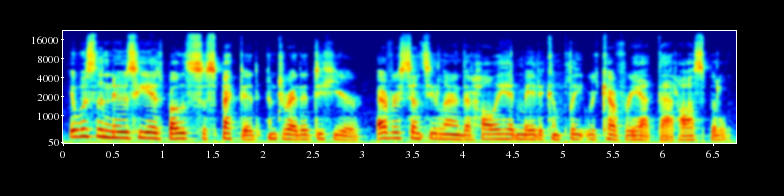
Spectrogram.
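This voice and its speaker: A woman's voice: on the low side, a little fast, darkish tone. A woman reading a story aloud as a scripted audiobook narration. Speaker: author reading own fiction.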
